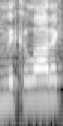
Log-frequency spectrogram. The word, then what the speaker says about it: michelada: We learned how to say it wrong and how to say it right.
